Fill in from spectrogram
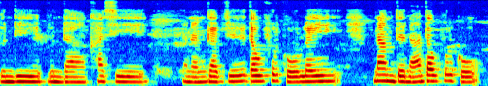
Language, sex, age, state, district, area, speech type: Bodo, female, 45-60, Assam, Kokrajhar, urban, spontaneous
